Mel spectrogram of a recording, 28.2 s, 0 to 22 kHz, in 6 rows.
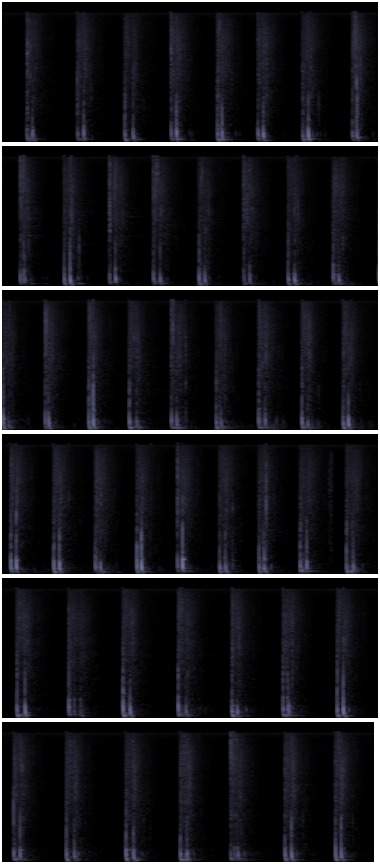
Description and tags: footsteps-wood-bridge-02-walking
bridge, field-recording, footsteps, wood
